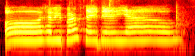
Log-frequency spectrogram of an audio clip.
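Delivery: high, loud, bright birthday cheer; excited birthday greeting. Real, not acted. Greeting Danielle on her birthday, excited and loud. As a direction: call out happy birthday with a big lift.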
